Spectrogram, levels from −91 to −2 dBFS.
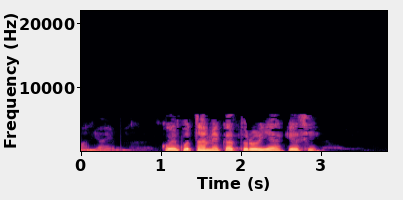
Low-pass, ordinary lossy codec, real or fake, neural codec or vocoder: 7.2 kHz; MP3, 24 kbps; fake; codec, 24 kHz, 0.9 kbps, WavTokenizer, medium speech release version 1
